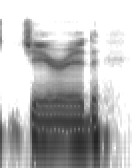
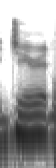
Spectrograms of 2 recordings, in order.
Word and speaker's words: Jared: So when I introduce myself, Tracy, this is not necessarily voice, but I always introduce and say my name is Jared. And to females, I'll say Jared like the jewelry store. And to the guys, I'll say Jared like the Subway guy.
